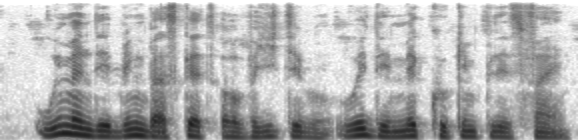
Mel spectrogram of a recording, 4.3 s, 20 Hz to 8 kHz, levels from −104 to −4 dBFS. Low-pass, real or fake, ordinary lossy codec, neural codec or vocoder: 7.2 kHz; real; none; none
